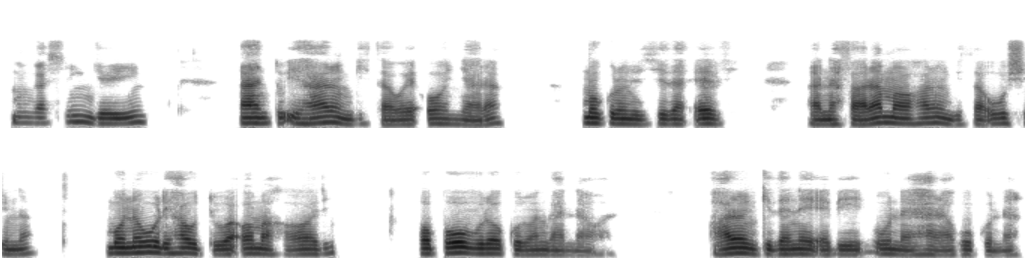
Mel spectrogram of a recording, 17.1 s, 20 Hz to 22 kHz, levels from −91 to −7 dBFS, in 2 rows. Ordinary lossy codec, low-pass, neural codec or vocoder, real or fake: Opus, 64 kbps; 7.2 kHz; codec, 16 kHz in and 24 kHz out, 1 kbps, XY-Tokenizer; fake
